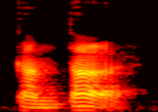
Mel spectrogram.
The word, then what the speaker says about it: cantar: Cantar. Hopefully you're hearing that the stress of the word is on the last syllable, and it ends in something other than a vowel N or S.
